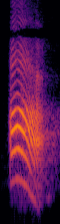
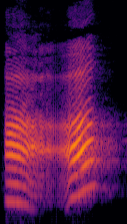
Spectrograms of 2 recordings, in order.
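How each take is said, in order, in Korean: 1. 음높이가 높은 데서 낮은 데로 확 떨어집니다. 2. 음높이가 내려갔다가 다시 올라갑니다. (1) "위에서부터 밑까지" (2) "이렇게 내려갔다가 이렇게 올라옵니다"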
